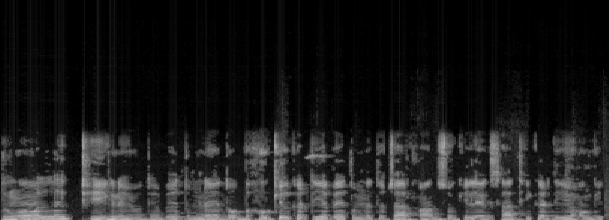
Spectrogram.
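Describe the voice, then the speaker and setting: A man's voice: sits high, fairly even intonation, normal speed, mellow, a little hiss or hum. A young man hosting a gaming channel, joking and bantering crudely with teammates as he narrates his match. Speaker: gaming YouTuber. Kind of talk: comedic gameplay commentary.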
